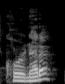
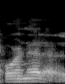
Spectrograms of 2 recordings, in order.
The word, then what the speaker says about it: Coronetta: It's coronet with an A. – Right. – Coronetta. It's coronetta.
